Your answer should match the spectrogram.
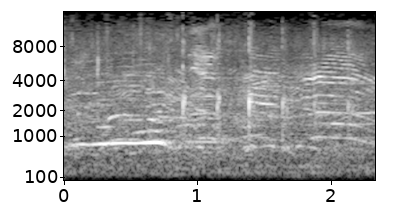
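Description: A high-pitched voice calls out one long held shout, then a few quick sharp taps, over steady background noise from a full stadium.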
